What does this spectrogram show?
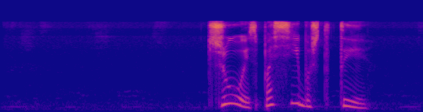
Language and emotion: Russian, positive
